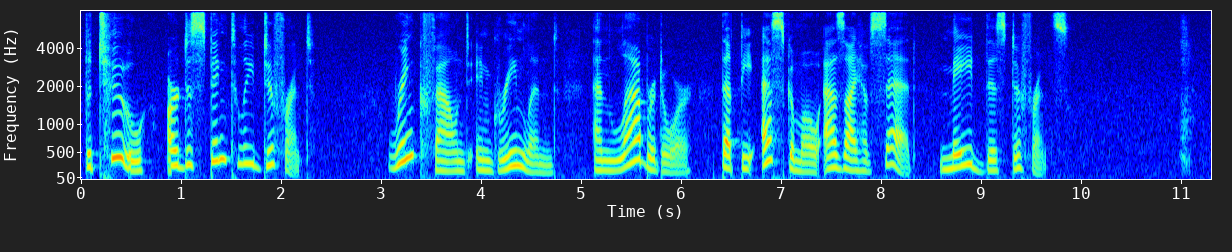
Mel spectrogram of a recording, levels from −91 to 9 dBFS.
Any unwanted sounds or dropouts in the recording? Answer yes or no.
yes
